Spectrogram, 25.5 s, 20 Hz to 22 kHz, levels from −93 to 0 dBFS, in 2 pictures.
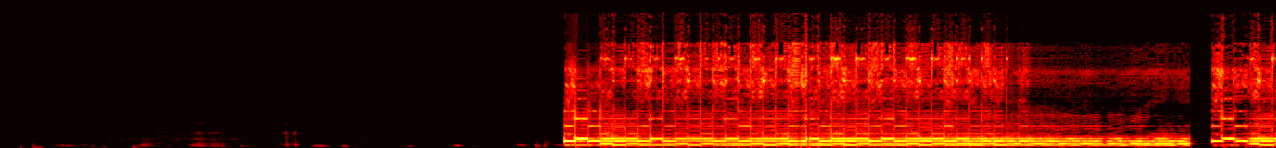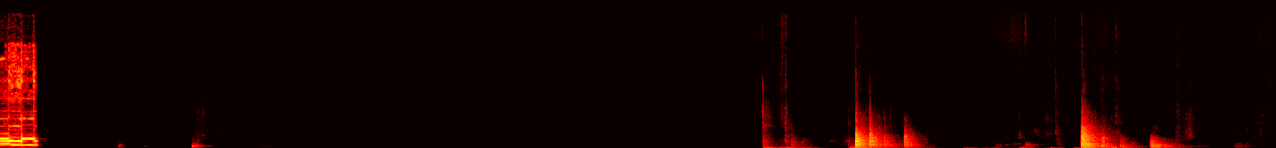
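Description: A short stall from a late packet comes at 7.95 to 8.02 s. A packet arrived late, so the jitter buffer ran dry. The receiver held the last bit of sound for about 50 ms until the data turned up, then resumed from the same point, so nothing is lost. The playback simply sits about 50 ms later afterwards. It is heard as a momentary drawn-out sound with a faint buzz or dip.

Short concealed packet loss follows at 8.06 to 8.10 s and again at 12.45 to 12.49 s. Each time, 20 ms of audio never reached the decoder. The receiver bridged the hole by extending what came just before, tonal parts from their pitch and noisy parts as shaped noise, then faded back into the real signal. Each gap comes across as a tiny smear or wobble, and a very brief sound at that spot can disappear.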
